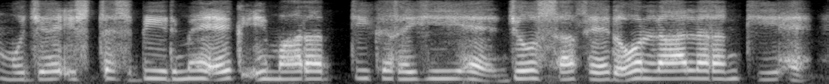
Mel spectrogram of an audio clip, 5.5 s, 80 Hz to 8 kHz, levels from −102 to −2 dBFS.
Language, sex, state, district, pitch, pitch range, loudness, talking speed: Hindi, female, Assam, Hailakandi, 270 Hz, 255-275 Hz, -19 LUFS, 175 wpm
